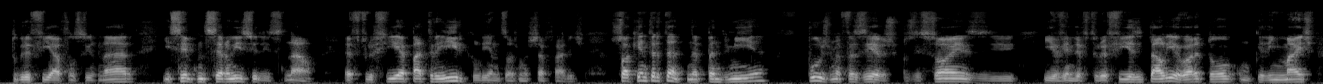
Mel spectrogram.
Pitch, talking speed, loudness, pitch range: 125 Hz, 195 wpm, -26 LUFS, 110-135 Hz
